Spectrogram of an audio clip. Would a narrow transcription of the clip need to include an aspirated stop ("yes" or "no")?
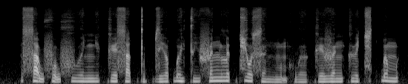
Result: no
